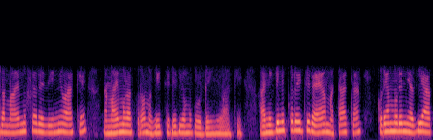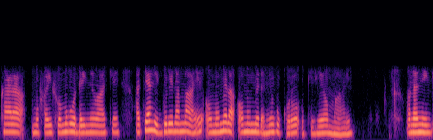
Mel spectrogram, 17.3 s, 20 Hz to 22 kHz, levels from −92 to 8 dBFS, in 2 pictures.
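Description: Speech, passed through tandem speech coding from start to finish: the sound points to a low-rate AMR-NB coder, then G.711, then AMR-NB again. Nothing survives above 3.8 kHz, and the rough, muffled warble is heavier than a single narrowband codec would leave.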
